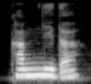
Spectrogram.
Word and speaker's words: 갑니다: khi phụ âm 'ㅂ' gặp 'ㄴ', 'ㅂ' được phát âm là 'ㅁ'. Vì vậy chúng ta nói '갑니다', '있습니다', '큽니다', '작습니다'.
